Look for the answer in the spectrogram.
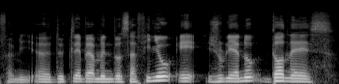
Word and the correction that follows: Dornelles: Dornelles. J'y suis arrivé.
